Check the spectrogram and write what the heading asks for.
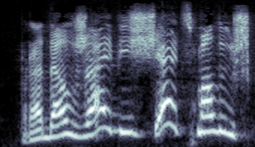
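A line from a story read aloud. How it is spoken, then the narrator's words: Shout. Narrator (Russian): крикнула Ма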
